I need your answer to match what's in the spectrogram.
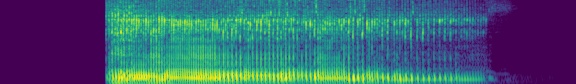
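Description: A long, loud, buzzy fart lasting about two seconds, its low pitch wobbling and sputtering before it cuts off, heard on its own with no talking.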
